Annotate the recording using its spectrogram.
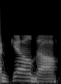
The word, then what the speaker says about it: Geldof: Is that how you say his name? Geldof? – Yeah, Geldof, yeah.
